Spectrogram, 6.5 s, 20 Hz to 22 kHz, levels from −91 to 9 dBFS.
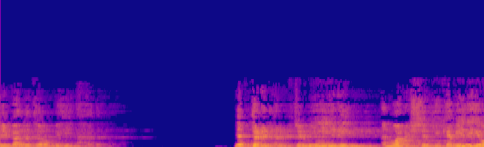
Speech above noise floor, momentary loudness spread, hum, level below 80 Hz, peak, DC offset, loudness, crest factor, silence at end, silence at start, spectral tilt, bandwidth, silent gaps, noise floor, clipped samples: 48 dB; 12 LU; none; -62 dBFS; -2 dBFS; under 0.1%; -22 LUFS; 20 dB; 0 s; 0 s; -6 dB/octave; 10.5 kHz; 2.55-2.79 s; -70 dBFS; under 0.1%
